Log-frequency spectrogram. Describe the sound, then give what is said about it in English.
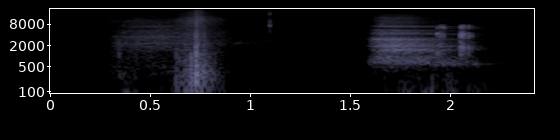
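Two soft, airy breaths are heard alone, a slow deep exhale among them, taken while holding a camera to shoot. “Take a deep breath and shoot on a slow exhale.”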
